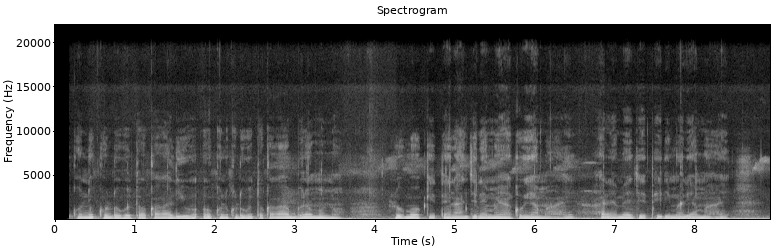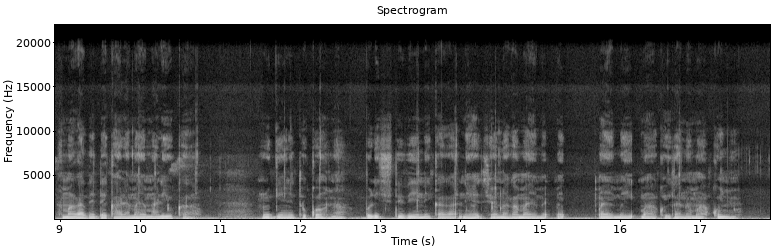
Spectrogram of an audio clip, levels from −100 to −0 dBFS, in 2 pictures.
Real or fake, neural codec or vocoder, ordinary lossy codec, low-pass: real; none; none; 19.8 kHz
